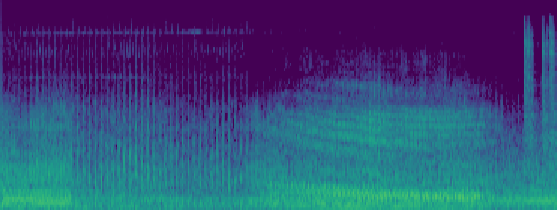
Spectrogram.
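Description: A propeller plane's engines drone loudly overhead.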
